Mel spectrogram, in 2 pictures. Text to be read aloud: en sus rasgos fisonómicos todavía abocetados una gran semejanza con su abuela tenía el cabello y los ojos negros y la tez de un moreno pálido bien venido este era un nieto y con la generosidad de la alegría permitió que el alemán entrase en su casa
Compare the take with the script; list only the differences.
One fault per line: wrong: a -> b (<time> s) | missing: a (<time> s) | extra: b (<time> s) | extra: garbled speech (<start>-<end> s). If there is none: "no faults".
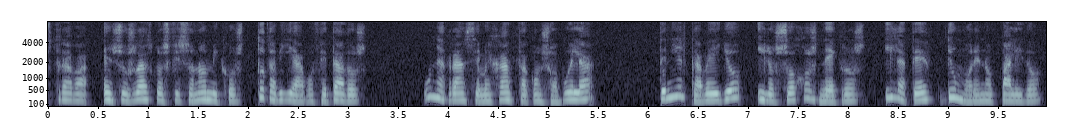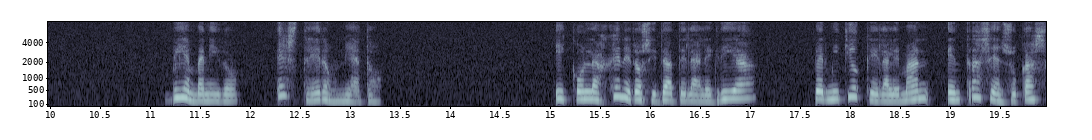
no faults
